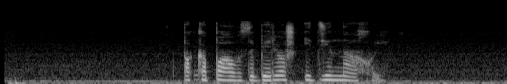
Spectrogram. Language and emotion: Russian, angry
